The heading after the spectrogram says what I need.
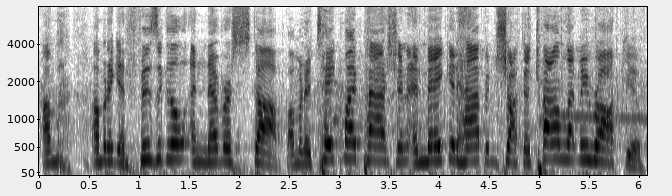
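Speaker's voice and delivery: loud, high, pumped-up eighties cheer; pumped eighties hype. Retold or imitated. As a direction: belt it like an aerobics instructor. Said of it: "in nineteen eighty-four I said".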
